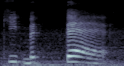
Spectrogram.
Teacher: Кибете. Т мы слышим, как бы она такой глухой, и не мягко будет, а как бы немного тверже.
